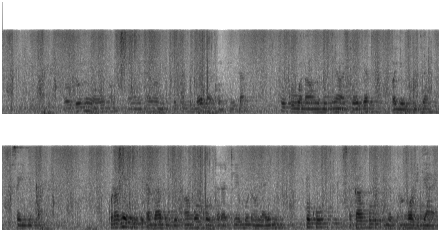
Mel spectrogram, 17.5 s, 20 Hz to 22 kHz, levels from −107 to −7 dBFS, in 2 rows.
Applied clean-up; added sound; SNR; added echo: none; Walk, footsteps; 4 dB; reverberation time 1.7 s.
